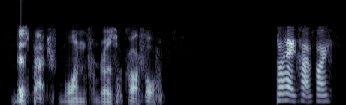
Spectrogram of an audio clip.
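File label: fire department dispatch, p25; wake p25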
